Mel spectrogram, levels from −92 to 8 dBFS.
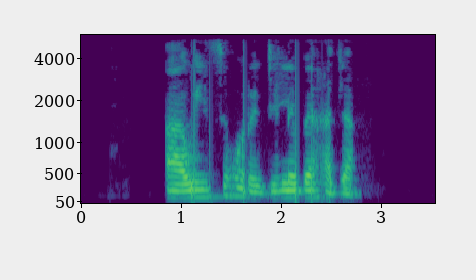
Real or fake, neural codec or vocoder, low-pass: real; none; 5.4 kHz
